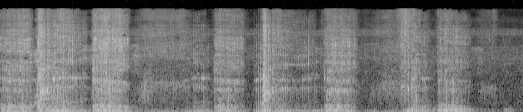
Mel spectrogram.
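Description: Tiger roars and snarls, a series of short, rough bursts about a second apart. They come from a sound track laid over the fake tiger, which cannot make them itself.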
